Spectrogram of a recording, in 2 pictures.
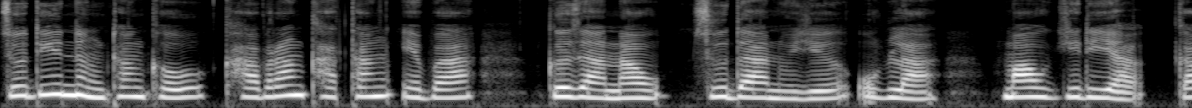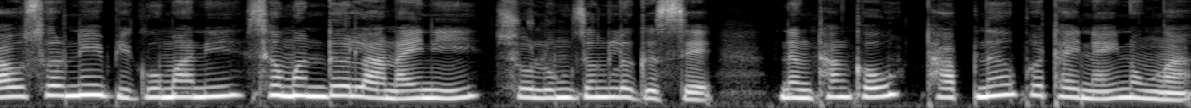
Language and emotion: Bodo, neutral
